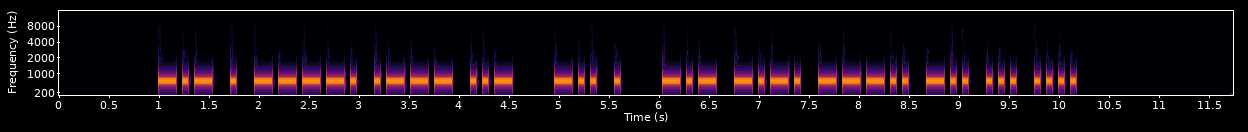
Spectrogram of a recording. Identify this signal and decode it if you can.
Morse code, heard as a keyed tone, about 20 wpm, 700 Hz. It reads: KE9JU DE KC8DSH
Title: USA Callsign DE Callsign 20wpm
